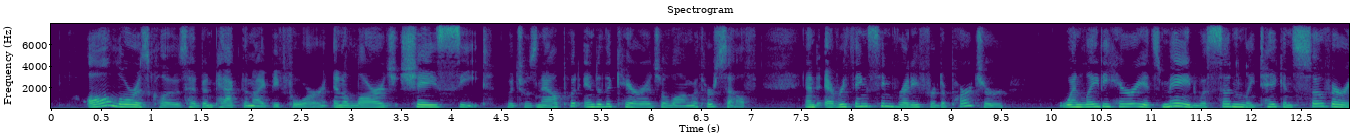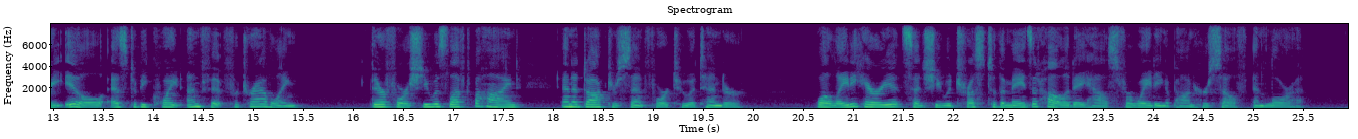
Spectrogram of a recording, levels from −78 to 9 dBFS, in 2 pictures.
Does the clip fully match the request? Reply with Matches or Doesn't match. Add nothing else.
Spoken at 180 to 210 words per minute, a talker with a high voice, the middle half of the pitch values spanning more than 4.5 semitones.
Matches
